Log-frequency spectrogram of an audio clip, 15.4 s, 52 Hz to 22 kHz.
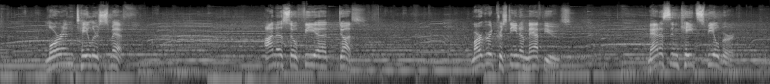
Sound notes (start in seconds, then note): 0.3 congregation cheering; 3.1 congregation cheering; 7.6 congregation cheering; 12.0 congregation cheering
